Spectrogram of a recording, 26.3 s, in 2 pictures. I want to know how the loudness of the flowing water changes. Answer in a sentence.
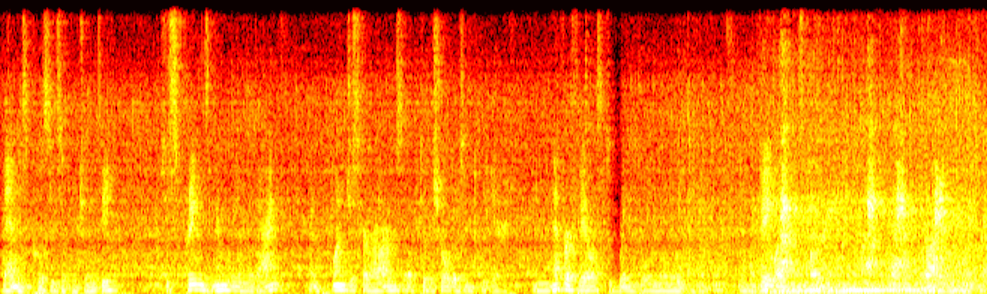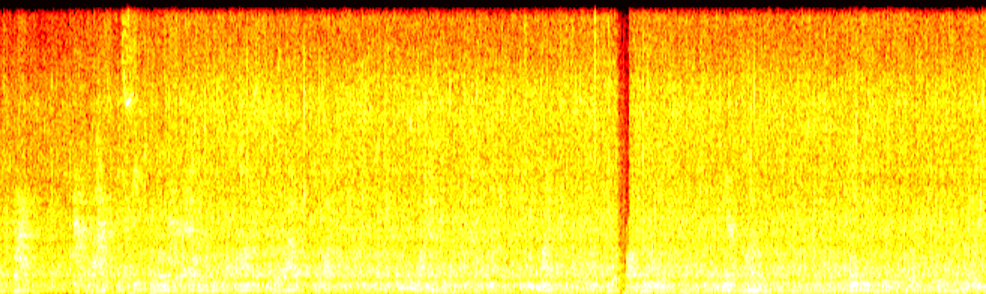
The loudness of the flowing water goes up.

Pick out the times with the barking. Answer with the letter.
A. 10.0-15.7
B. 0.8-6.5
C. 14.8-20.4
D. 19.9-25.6
A.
